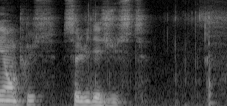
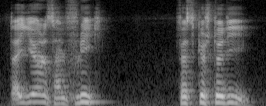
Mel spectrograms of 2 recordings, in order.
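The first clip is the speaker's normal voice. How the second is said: loud, higher, snarling threat; thug's angry shout; 8 semitones higher, 6 dB louder than usual. A narrator's reading. Gunman snarls at the policewoman, angry shout. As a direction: spit the insult at the cop.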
